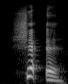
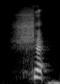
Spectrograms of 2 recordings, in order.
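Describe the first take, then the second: First: The ending bounces with an extra echo sound. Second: The sound is cut off by a sudden catch. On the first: The speaker calls it wrong. "ici je forme une qalqala. Et il ne faut pas faire ça" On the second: The speaker calls it right. "je coupe uniquement le son, ... je referme soudainement les cordes vocales"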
